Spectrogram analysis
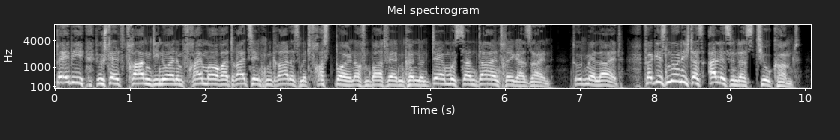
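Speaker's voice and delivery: high, loud hip guru; jive-talking drug-vision god. A narrator's reading. God dodges Cordell's spice question, high loud guru. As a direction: lecture the disciple as a trippy god. Figure of Tod Hermes.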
